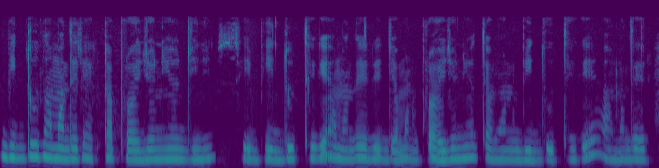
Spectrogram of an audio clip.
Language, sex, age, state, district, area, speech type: Bengali, female, 60+, West Bengal, Purba Medinipur, rural, spontaneous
